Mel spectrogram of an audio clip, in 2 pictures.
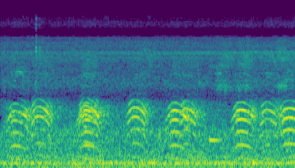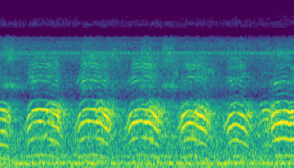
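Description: Birds calling in a rapid run of short, arched calls, about three or four a second, with more than one bird overlapping. A second, higher-pitched series joins about three seconds in.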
